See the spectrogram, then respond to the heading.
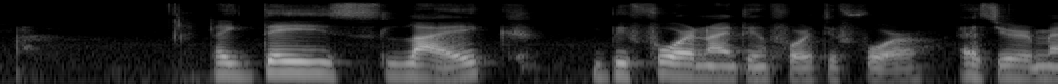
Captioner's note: none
